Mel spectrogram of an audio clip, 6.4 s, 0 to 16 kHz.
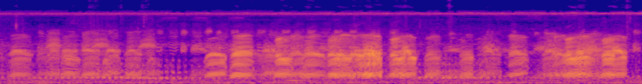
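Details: Indian bullfrogs (Hoplobatrachus tigerinus) calling in a natural setting during mating season at the first monsoon rains, June 2022, recorded on an iPhone; dense overlapping chorus of harsh, pulsed croaks in rapid bursts, several frogs calling at once, nearly continuous.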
